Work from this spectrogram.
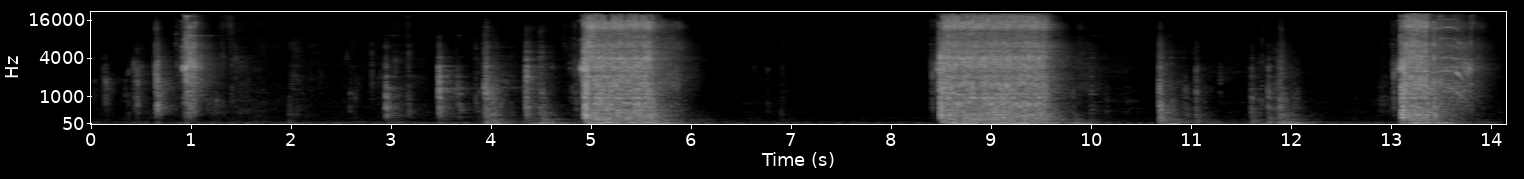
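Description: Bursts of a pneumatic impact wrench remove the 24 mm bottom ball joint nut on a 2011 Ford Transit Connect van, with three loud sustained runs separated by silence and scattered metallic clicks and clanks of tools nearby.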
